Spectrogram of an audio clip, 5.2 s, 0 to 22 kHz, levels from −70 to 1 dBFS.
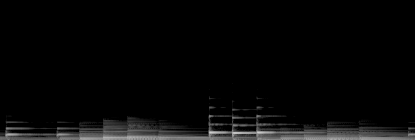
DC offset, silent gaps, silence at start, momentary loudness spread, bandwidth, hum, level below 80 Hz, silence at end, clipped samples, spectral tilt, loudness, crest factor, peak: under 0.1%; none; 0 s; 13 LU; 7 kHz; none; -50 dBFS; 0 s; under 0.1%; -9 dB/octave; -27 LUFS; 18 dB; -10 dBFS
